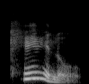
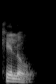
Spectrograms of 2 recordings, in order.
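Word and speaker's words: kheḷo: Pittang, Semhang, Pubbu, Lohitang, Sedu, Medu, Asu, Vasa, Kelo. This H. Have to articulate the aspirate. Not Kelo, Kelo.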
